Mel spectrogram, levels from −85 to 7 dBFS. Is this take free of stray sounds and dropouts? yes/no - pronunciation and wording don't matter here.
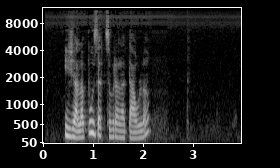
yes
